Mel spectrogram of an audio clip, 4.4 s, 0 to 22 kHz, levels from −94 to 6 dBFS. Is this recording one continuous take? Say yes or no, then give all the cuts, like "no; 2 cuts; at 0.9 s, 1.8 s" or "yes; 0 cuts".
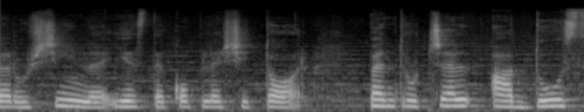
yes; 0 cuts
